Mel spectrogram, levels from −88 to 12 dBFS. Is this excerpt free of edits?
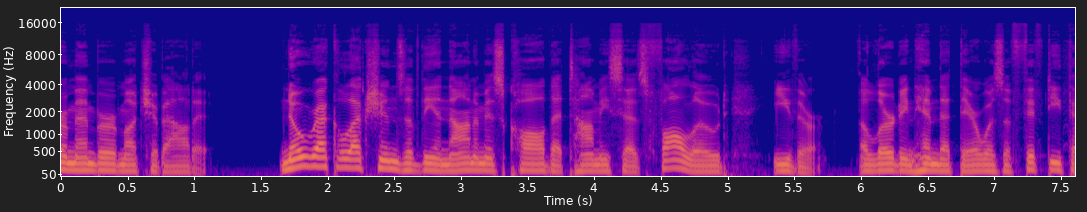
yes; 0 cuts

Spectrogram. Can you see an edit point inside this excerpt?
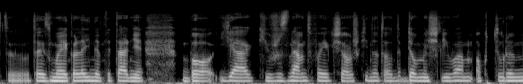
yes; 1 cut; at 4.0 s

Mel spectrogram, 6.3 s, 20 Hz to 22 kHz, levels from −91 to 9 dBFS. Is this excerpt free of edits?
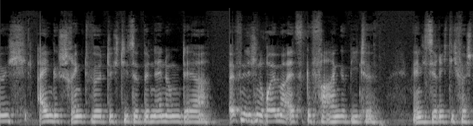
yes; 0 cuts

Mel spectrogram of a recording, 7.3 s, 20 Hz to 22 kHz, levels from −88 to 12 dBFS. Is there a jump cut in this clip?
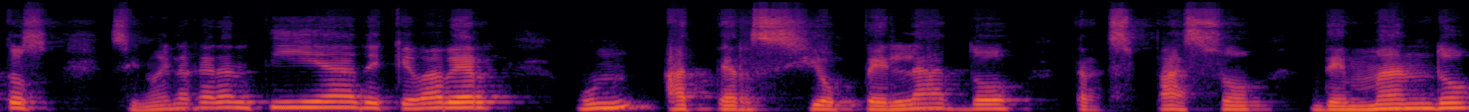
no; 0 cuts

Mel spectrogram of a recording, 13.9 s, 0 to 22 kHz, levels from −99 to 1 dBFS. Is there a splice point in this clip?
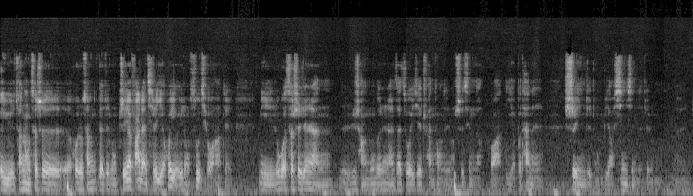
yes; 2 cuts; at 2.0 s, 9.7 s

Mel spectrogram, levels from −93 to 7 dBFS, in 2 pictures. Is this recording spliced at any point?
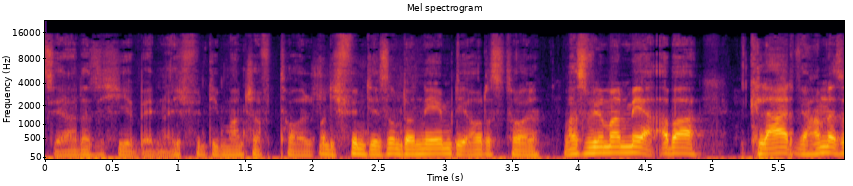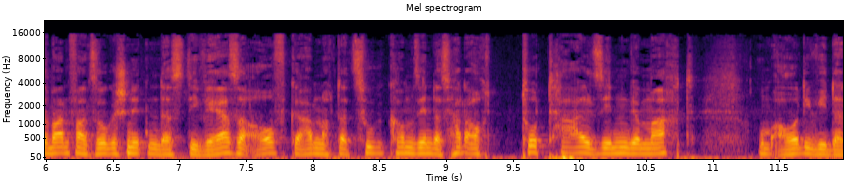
yes; 1 cut; at 3.1 s

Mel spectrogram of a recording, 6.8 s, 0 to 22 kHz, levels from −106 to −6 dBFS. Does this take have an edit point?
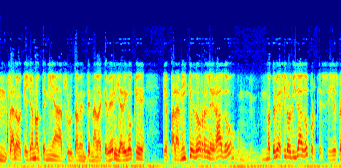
no; 0 cuts

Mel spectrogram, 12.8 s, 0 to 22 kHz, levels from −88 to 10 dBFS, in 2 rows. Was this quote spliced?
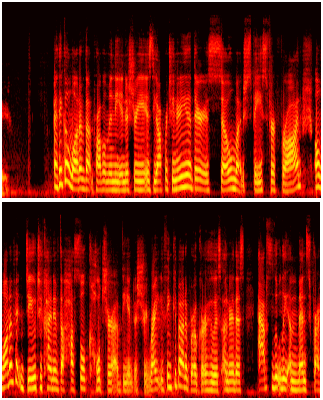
no; 0 cuts

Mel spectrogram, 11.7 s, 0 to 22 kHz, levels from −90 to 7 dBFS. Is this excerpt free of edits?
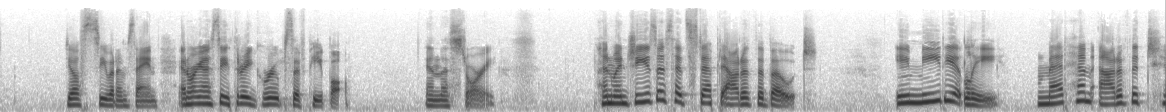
no; 1 cut; at 10.4 s

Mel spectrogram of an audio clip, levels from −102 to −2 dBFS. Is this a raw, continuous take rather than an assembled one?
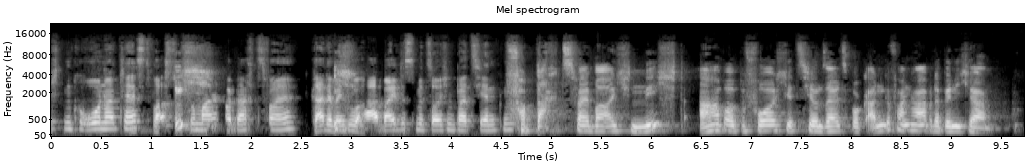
no; 1 cut; at 2.5 s

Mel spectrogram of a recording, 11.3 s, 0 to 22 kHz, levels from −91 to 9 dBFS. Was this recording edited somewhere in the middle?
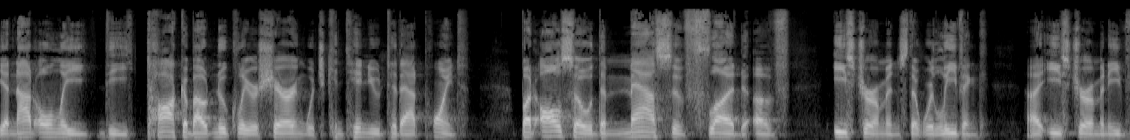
yes; 2 cuts; at 1.3 s, 4.8 s

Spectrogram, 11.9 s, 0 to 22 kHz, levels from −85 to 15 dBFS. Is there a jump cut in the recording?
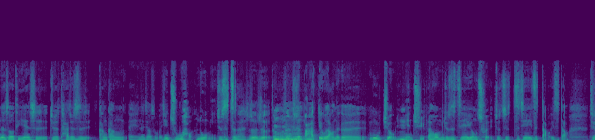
yes; 2 cuts; at 2.5 s, 8.5 s

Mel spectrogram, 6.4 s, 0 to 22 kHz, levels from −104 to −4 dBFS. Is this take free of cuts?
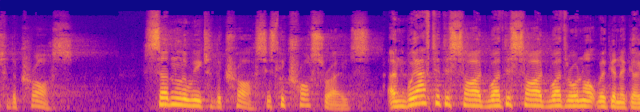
no; 5 cuts; at 1.2 s, 2.0 s, 2.8 s, 3.8 s, 5.0 s

